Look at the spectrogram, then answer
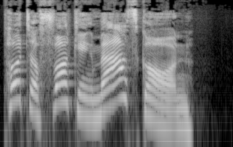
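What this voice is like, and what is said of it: Weak put-on British accent. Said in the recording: “I don't do a good British accent”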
